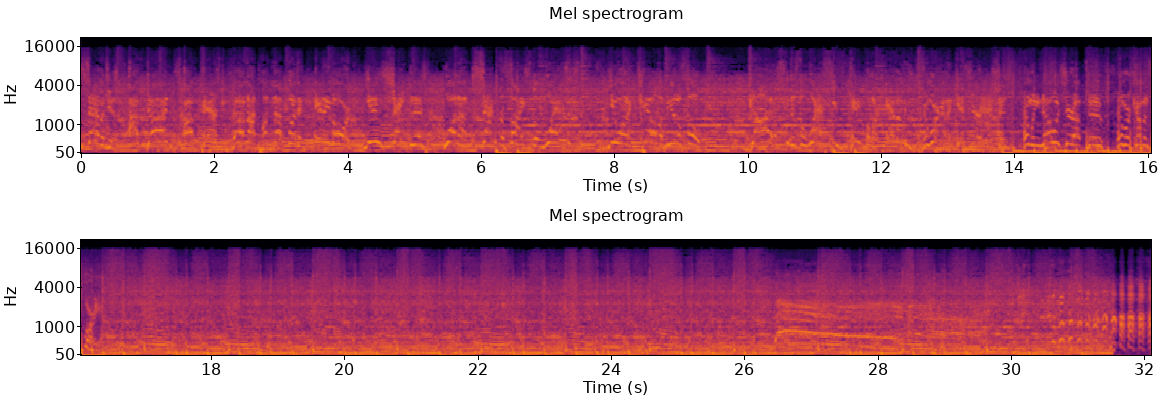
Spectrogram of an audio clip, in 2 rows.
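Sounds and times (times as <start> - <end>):
loud dense distorted music: 0.0 - 32.1
speech: 0.2 - 17.8
harsh raw scream: 25.3 - 30.8
laughter: 26.7 - 32.1.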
